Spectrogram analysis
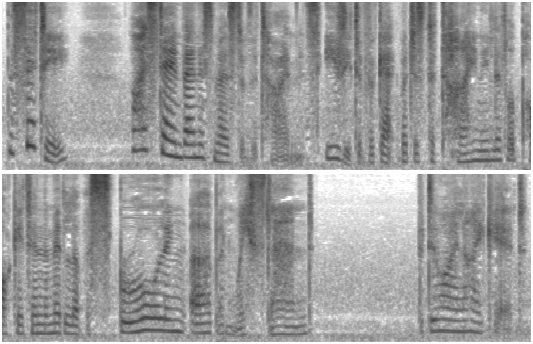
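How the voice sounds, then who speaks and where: A woman's voice: fairly low pitch, sing-song, normal speed, darkish tone, slight background noise. An actress playing a worldly, teasing middle-aged landlady in a video game, breezy and wry, with a theatrical drawl. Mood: warm, musing. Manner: theatrical, drawling, calls people darling. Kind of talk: video game dialogue acting.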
